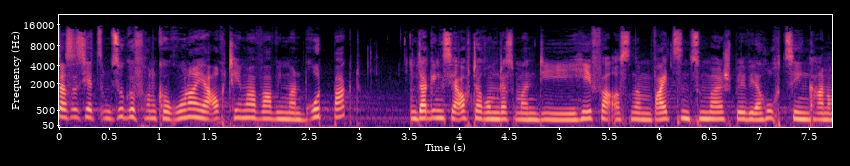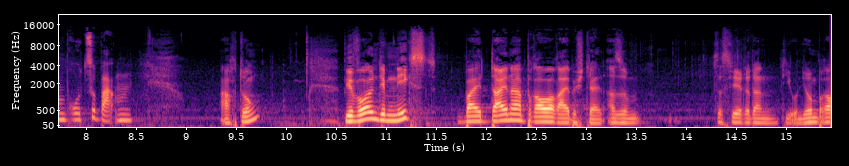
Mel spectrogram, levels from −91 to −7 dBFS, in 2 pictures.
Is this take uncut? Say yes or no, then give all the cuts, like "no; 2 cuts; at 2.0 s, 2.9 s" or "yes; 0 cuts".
no; 1 cut; at 9.3 s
